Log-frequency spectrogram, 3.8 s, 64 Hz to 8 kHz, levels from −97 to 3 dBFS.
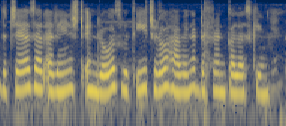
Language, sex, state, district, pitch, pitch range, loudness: English, female, Karnataka, Bangalore, 245 Hz, 235-265 Hz, -15 LUFS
